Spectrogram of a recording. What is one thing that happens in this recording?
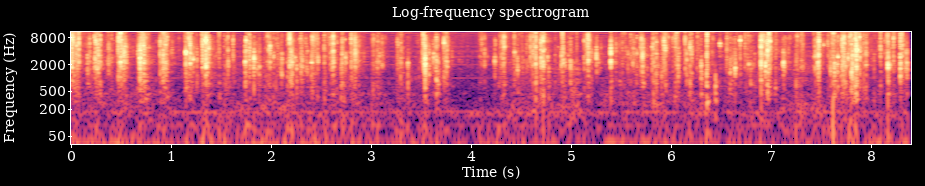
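Plastic water bottles crinkle and crackle close to a microphone.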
